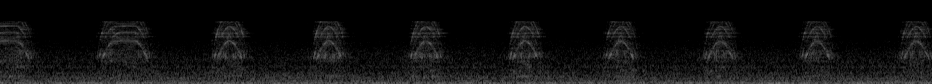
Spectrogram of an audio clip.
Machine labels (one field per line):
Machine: slide rail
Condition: normal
